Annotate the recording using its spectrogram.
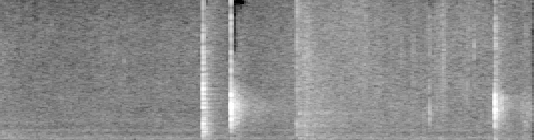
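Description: Snooker cue tip striking the cue ball, followed a fraction of a second later by the click of the cue ball hitting the pink. A softer sound of the potted ball running into the pocket follows, then one more sharp ball click near the end.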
